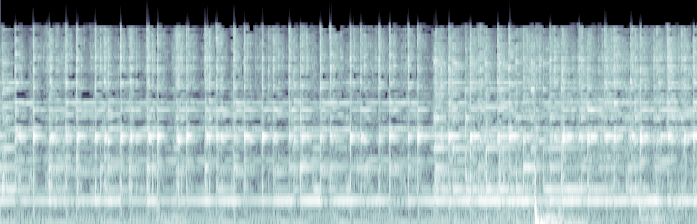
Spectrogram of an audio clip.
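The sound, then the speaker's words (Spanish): Bells are rung in celebration at the Spanish-language Radio Guadalupe station after a goal is reached, ringing continuously and loudly with rapid, overlapping metallic strikes, their bright sustained tones layering into a dense, clanging peal. No voices are heard. “Ayúdame a tocar las campanas.”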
